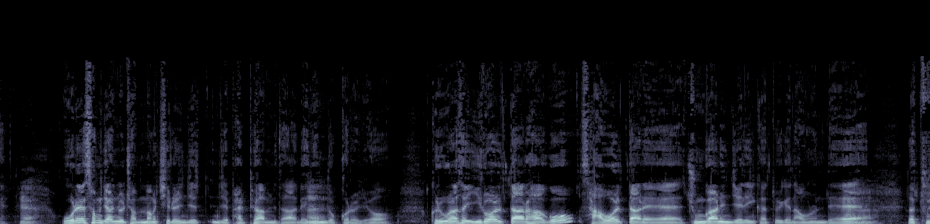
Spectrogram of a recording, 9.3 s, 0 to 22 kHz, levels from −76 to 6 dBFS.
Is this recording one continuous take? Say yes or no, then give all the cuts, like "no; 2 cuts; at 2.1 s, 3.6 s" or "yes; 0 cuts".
yes; 0 cuts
